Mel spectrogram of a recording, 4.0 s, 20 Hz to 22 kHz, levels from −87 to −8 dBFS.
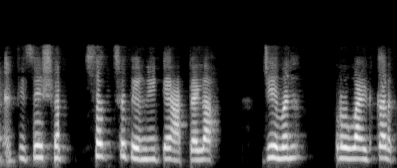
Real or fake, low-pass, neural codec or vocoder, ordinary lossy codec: fake; 7.2 kHz; codec, 16 kHz in and 24 kHz out, 0.6 kbps, FireRedTTS-2 codec; none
